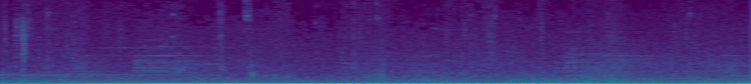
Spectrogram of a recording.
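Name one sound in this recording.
Footsteps scuff softly on concrete.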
